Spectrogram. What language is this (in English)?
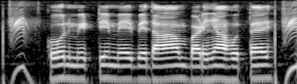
Magahi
